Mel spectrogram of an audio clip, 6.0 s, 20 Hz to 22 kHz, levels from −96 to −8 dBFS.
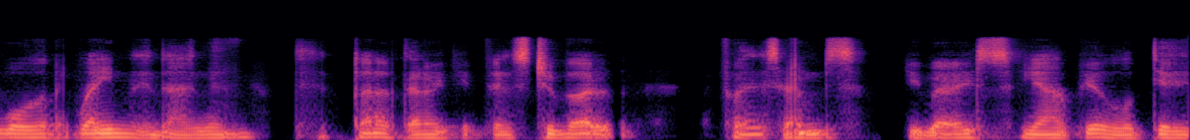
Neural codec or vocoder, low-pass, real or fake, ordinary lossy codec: codec, 16 kHz, 0.5 kbps, FreqCodec, larger model; 7.2 kHz; fake; none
